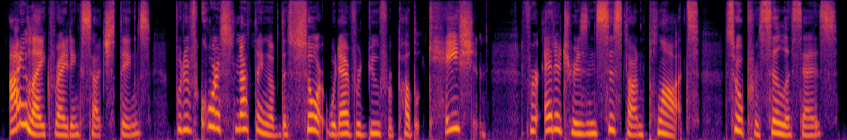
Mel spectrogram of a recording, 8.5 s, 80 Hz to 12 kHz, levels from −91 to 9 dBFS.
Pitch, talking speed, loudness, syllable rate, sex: 260 Hz, 175 wpm, -20 LUFS, 5.1 syllables/s, female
